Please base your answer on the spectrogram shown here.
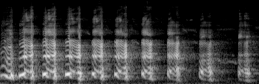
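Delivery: high, loud burst of laughter; real loud laughter; long laugh. Real, not acted. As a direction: let the laugh roll out. Laughing at own quote.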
